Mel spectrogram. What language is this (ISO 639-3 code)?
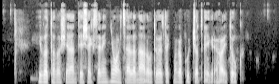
hun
